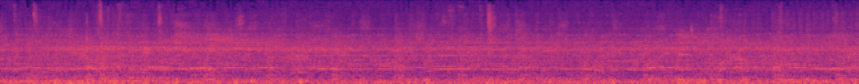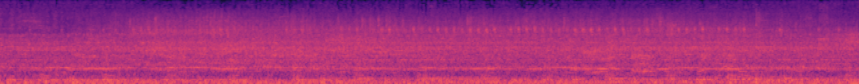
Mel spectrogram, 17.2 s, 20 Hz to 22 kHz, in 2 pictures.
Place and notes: neoscenes: sidewalk with girl and guy talking
AZ, USA, 16 July 2011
